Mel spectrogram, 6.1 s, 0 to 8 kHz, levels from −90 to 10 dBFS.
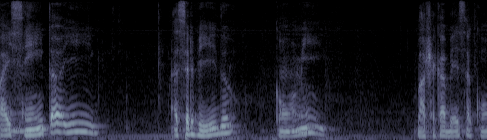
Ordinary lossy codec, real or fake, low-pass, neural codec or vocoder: none; real; none; none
